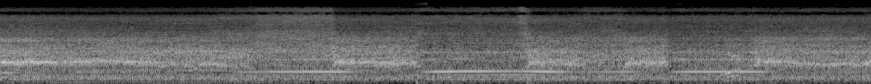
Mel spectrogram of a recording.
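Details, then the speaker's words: Carpet shampooer (Tineco, Bissell or Hoover) suction test: a steady motor roar with constant airflow hiss and no surging or pitch drop, showing good suction at that point. "yeah all right so I have good suction here okay I have this suction right here"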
